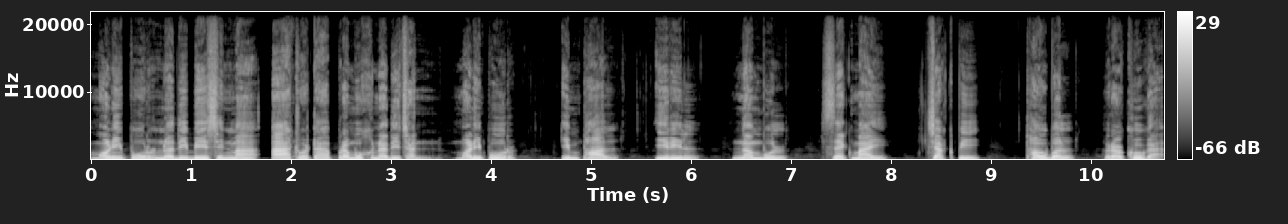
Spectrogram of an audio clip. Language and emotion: Nepali, neutral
